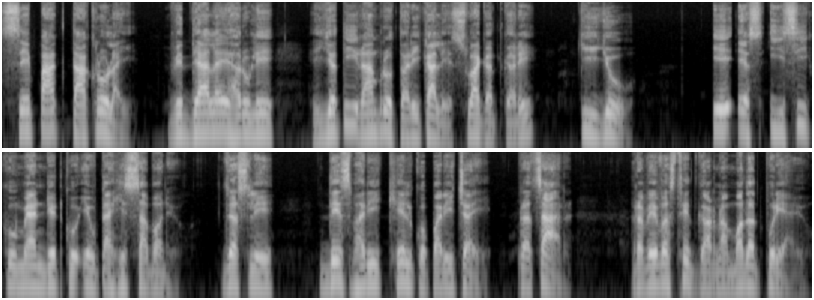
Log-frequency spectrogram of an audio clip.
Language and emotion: Nepali, neutral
